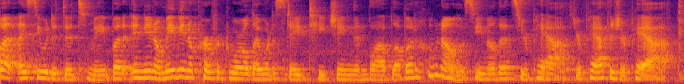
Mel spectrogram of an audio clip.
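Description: Someone with a Buffalo accent talks at a very fast pace with hardly any pauses and ordinary pitch variation, amid audible room echo and noticeable background noise. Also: woman, medium pitch for a woman. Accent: Western New York (Buffalo) American. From western New York, south of Buffalo. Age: 50s. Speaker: yoga instructor. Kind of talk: casual interview chat.

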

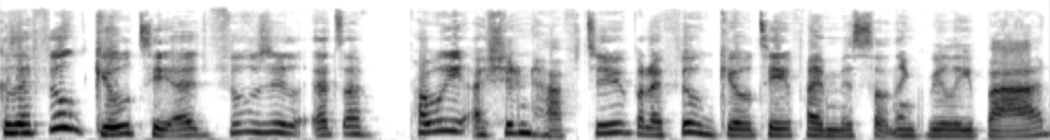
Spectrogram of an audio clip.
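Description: A medium-pitched woman's voice in an Australian accent, very fast with lively intonation and hardly any pauses, dry and close with no echo, on a very clean recording with a silent background. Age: 20s. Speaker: artist and stream moderator. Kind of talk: casual interview. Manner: laughs often.

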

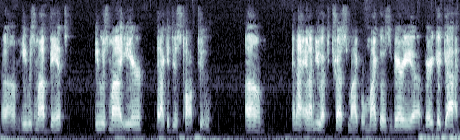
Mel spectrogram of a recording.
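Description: A man with an American accent, big swings in loudness, long, frequent pauses and a moderate pace. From US South, South Louisiana. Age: 50s. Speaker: country songwriter. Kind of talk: interview. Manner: halting.

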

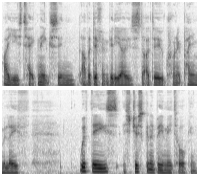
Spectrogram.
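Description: A man's very deep, low voice with a dark, mellow tone and a calm tone, ordinary pitch variation, and a moderate pace. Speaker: hypnotherapist. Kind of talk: hypnosis session. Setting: home recording.

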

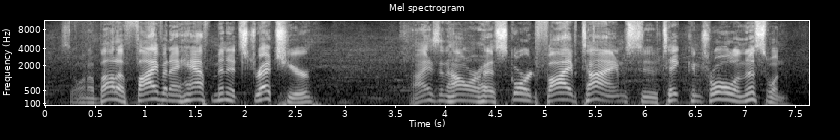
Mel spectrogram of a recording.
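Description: Music plays in the background as a man speaks with an American accent. His pitch is high, with ordinary pitch variation. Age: 50s. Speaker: hockey play-by-play announcer. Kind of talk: live play-by-play hockey commentary, rapid puck-tracking call. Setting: ice arena broadcast booth. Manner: brisk running narration of each pass and player name; chatty, opinionated asides with laughter between plays.

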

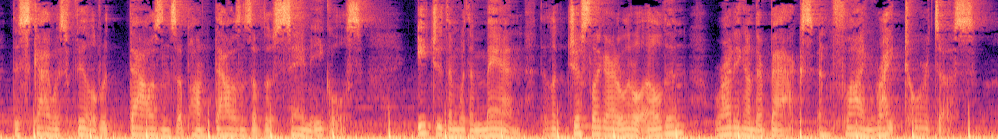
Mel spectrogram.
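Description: The speech holds a moderate pace at very even loudness. Noticeable background noise sits behind it. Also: man. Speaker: audiobook narrator. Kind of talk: dramatic audiobook narration of a fantasy story. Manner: tense, hushed and urgent, building suspense as the eagles appear.

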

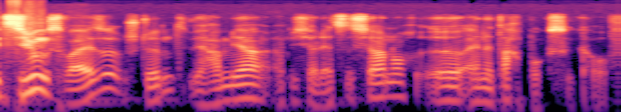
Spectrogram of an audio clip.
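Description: Very fast speech from a man comes through dry and close, without any echo. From Saxony-Anhalt, eastern Germany (Eisleben). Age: 30s. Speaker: car enthusiast, automotive industry employee. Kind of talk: casual chat.

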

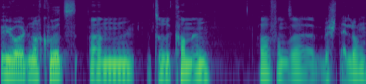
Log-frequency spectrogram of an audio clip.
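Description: A man with a Viennese accent. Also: dry, close sound with no echo. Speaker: podcast co-host. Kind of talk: casual chat.

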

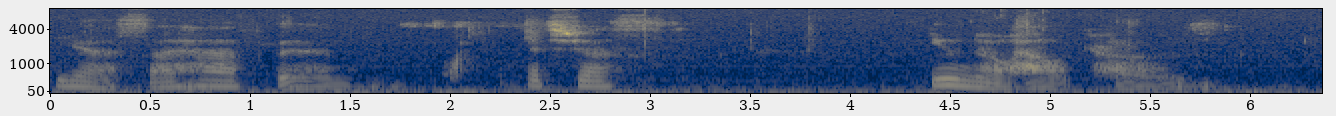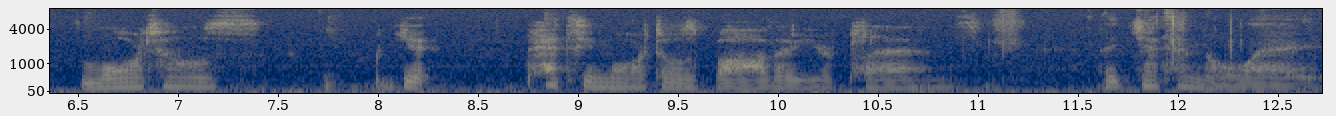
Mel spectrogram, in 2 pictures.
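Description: Using a put-on character voice at medium pitch, a man talks at a very slow pace with long, frequent pauses over clear background noise. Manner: menacing, weary.

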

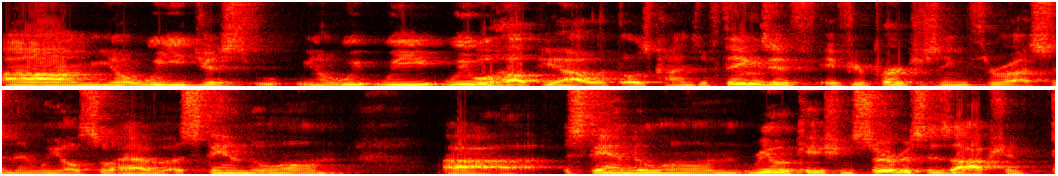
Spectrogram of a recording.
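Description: Flat and monotone, a man speaks at a very deep, low pitch. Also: moderate pace, hardly any pauses. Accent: American. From New York. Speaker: podcast co-host, business co-founder. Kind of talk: casual chat. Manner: hesitant, many fillers.

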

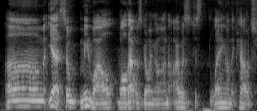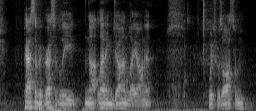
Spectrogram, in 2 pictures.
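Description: Audible room echo surrounds a man with an American accent. He speaks at a medium pitch and a moderate pace with fairly even intonation. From US Midwest (Kansas-born, grew up near Iowa). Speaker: podcast co-host. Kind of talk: casual chat.

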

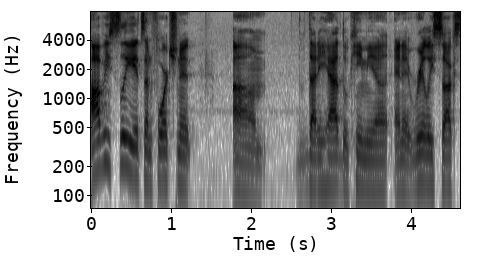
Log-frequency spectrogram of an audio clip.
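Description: In an unremarkable speaking voice, a man talks fairly quickly at a medium pitch. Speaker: wrestling podcast co-host. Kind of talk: casual banter about wrestling. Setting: studio with several hosts.

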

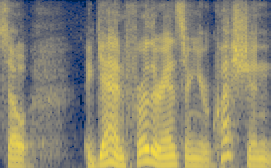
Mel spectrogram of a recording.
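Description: Here a man speaks in an unremarkable speaking voice at a medium pitch and moderate pace. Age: 30s. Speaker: podcast host and coach. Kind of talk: interview conversation.

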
